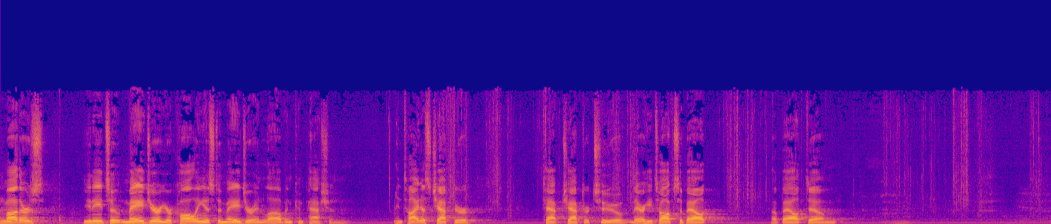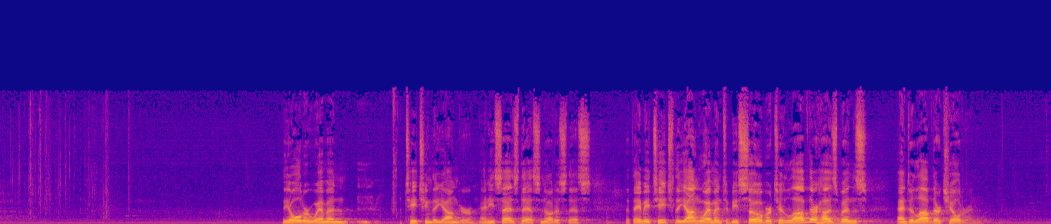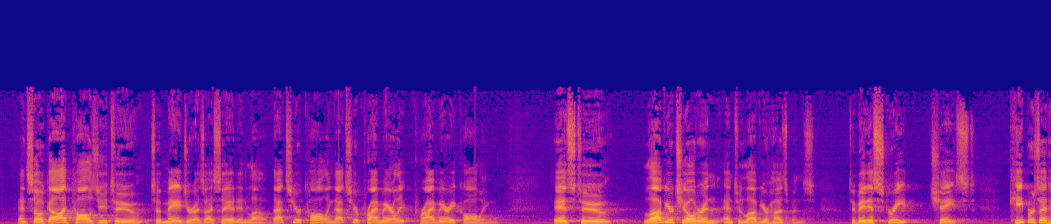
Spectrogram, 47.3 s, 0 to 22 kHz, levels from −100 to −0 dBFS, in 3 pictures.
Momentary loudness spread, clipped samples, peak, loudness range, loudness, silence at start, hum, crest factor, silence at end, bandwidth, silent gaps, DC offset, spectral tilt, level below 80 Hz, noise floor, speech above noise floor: 15 LU; under 0.1%; -2 dBFS; 7 LU; -24 LUFS; 0 s; 60 Hz at -60 dBFS; 22 dB; 0 s; 13.5 kHz; none; under 0.1%; -5 dB/octave; -62 dBFS; -58 dBFS; 34 dB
